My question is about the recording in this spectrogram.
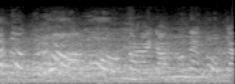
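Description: Several voices chattering over one another at a moderate level.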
